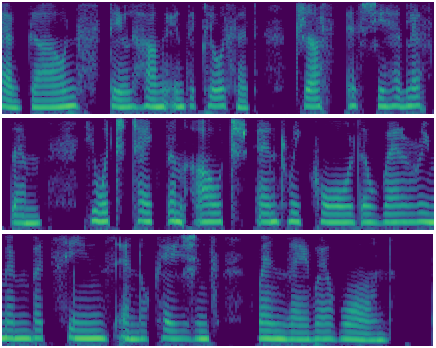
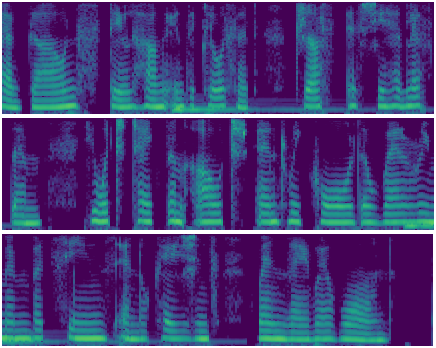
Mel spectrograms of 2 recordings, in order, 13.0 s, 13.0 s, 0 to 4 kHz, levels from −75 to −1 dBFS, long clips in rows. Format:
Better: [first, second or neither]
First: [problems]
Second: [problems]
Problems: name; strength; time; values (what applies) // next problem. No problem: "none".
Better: first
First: none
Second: background sound (Bowed string instrument); 10 dB below the speech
